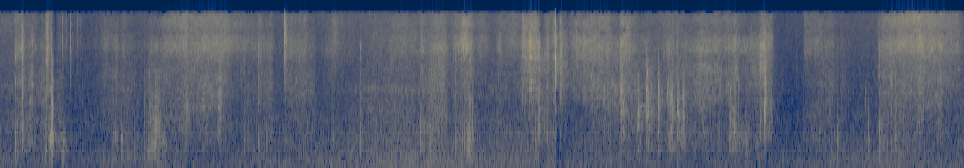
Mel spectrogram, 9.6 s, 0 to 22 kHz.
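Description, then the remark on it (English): Pages of the Taste of Home Holiday Open House magazine, with 118 recipes, flip in quick succession. The turns make a steady run of papery rustles and crisp swishes, with short crackling snaps between them. No one speaks. “Magazine Flip Through”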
